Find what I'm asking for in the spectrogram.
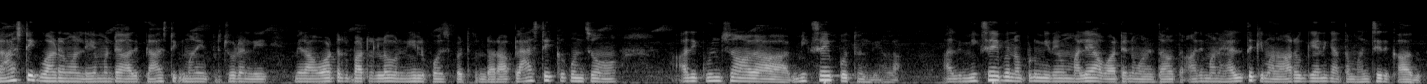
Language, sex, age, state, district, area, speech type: Telugu, male, 45-60, Andhra Pradesh, Chittoor, urban, spontaneous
